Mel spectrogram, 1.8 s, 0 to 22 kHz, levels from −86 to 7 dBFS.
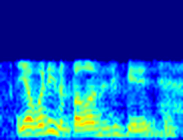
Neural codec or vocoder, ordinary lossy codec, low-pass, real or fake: codec, 16 kHz, 4 kbps, X-Codec, WavLM features, trained on Multilingual LibriSpeech; none; 3.6 kHz; fake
